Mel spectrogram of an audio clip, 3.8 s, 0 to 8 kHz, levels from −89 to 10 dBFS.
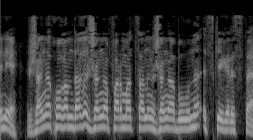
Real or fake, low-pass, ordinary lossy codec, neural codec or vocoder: real; 7.2 kHz; MP3, 24 kbps; none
